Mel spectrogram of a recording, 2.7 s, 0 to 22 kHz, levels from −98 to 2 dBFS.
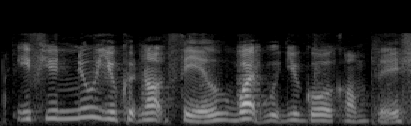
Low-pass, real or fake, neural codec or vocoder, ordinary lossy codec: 7.2 kHz; real; none; AAC, 32 kbps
